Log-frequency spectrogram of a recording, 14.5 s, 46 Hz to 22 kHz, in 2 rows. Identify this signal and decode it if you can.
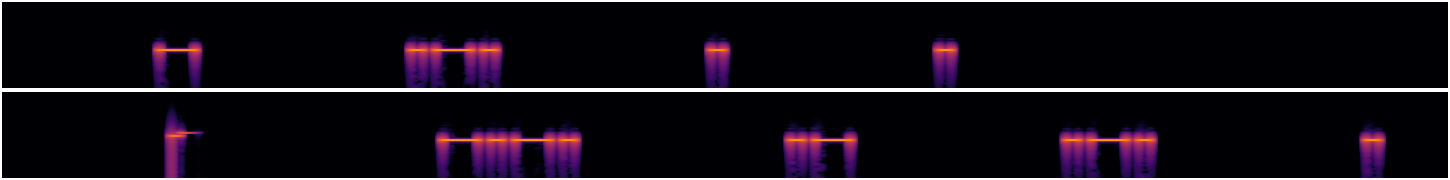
Morse code, heard as a keyed tone, about 20 wpm, spaced as for 7 wpm, 700 Hz. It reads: TREE CARE
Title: 6x Character Spacing - Top 500 Words - 20wpm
